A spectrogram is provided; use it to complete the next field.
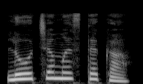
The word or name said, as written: ಲೋಚಮಸ್ತಕ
